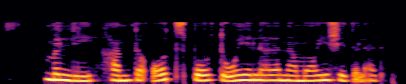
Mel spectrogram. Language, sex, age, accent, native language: Uzbek, female, 18-24, Toshkent shahri, Uzbek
